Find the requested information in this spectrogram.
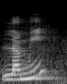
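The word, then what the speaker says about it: l'ami: It is either lami or lami. The pronunciation is the same.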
